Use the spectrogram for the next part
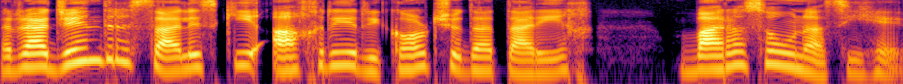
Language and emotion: Urdu, neutral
